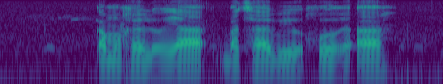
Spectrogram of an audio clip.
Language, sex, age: Tswana, male, 19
